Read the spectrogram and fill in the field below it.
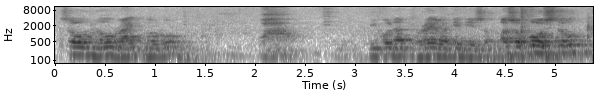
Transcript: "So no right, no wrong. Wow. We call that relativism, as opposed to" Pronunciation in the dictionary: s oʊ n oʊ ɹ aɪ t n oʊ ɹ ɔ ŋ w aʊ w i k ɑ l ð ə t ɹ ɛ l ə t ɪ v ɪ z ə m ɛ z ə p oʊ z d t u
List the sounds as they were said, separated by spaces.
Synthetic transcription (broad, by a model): s oʊ n oʊ ɹ aɪ t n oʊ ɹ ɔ w aʊ w i k ɑ l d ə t ɹ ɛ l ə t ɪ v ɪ s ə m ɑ s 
